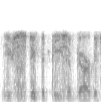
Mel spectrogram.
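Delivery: low, soft, disgusted insult; seething contempt. Real, not acted. Host insulting a caller who takes government checks, seething. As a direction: keep it low and full of disgust.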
